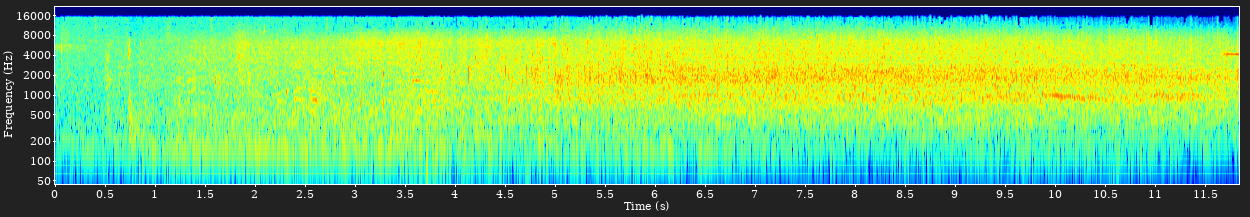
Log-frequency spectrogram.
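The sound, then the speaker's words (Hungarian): Sustained applause from pilgrims thanking Pope Francis for his blessing at a Wednesday general audience, a dense, steady wash of clapping that holds at an even, loud level throughout. “Szokásukhoz híven a zarándokok ma is tapssal köszönik meg Ferenc pápa áldását, az ő tanítását”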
